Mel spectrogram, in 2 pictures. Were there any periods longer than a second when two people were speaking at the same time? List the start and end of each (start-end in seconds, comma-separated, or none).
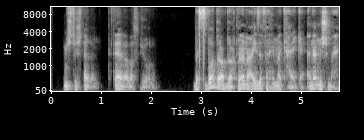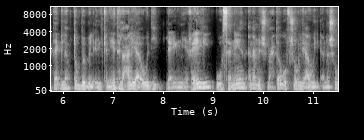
none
